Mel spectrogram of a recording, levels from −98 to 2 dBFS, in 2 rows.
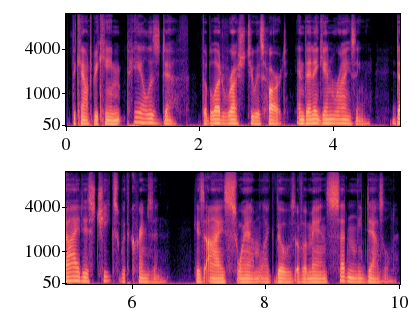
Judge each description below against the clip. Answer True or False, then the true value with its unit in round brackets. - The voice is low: True (105 Hz)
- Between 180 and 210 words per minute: True (185 wpm)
